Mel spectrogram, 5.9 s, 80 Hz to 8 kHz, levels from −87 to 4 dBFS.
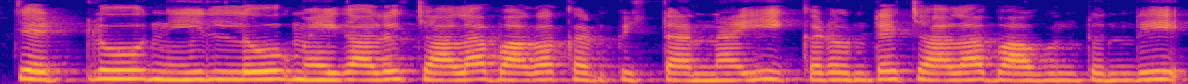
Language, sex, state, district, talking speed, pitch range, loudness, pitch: Telugu, female, Andhra Pradesh, Sri Satya Sai, 100 wpm, 240-260 Hz, -14 LUFS, 250 Hz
